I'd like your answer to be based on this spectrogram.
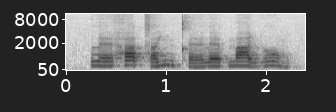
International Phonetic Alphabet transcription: lɛː˧ haː˥˨t̚sa˧˥j ɲu˧˩kʰɛː˩˧lɛː˧p̚ maː˥˨ɲɤː˥˨m

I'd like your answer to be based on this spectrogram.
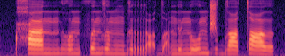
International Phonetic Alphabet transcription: ħaːnənɦɤn θənzɤnŋɡə ro̰dˤa̰nɾʉn ond͡ʒədɤː tˤɤə̯

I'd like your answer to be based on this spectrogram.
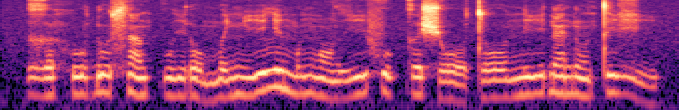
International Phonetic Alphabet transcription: ɣə˧ hu˧ ɗu˦sã˦˨kʷiː˧ ɾo˨mə˦ ɲiː˨˦li˦˨mə˧ ŋɔ̃˨ɣi˨˦fu˨ kə˦˨ʃoː˨toː˧ niː˦ɗɛ̃˦ɗũ˧ ti˦ɣi˨

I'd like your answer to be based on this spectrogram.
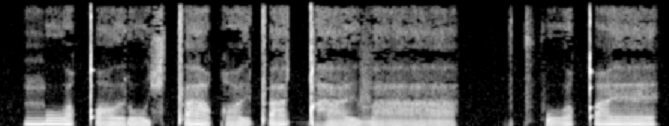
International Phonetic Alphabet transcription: ŋo˦˨qʼɔ˨ə̯ɾo˨ç tʼa˦˨qʷɘ˨ɪ̯tʼa˦ ɡ͡ǃaː˨ɪ̯vaː˨ | t͡sʼo˨˦qʼɛ˦

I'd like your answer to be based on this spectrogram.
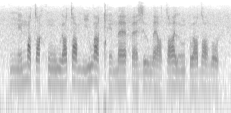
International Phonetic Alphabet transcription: ŋẽmutˤo xũ wɯtˤi miwɑǃʰẽ mæfæzɯ wæ tˤælũ ʔodˤɑðˤu

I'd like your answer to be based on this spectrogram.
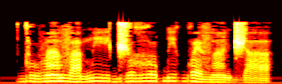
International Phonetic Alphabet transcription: du˨βã˦ va˨miː˦˨d͡ʒʊ˦ ɣʊ˦ɓi˦ ɡʷɛ˦˨vã˨ d͡ʒa˨

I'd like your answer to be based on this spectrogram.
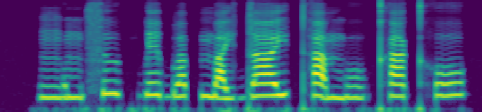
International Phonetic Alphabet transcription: ŋo˩msɯː˥˨k̚le˥˨ba˧p̚ ma˩˧j daː˧˥jt̪ʰa˧˩ muː˩kʰa˧kʰo˧˥

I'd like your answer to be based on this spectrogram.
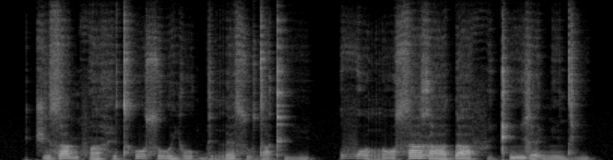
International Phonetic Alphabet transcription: t͡ʃɪ˨za˦˨ŋ fã˨ hɪ˨tʰo˦ soː˦˨joː˦ɡ͡bɪ˨rɛ˦ su˨da˨kʼiː˨ | vɔ˦˨ rɔ˨sa˦ɣa˨ ɗa˦˨ fi˨kʼĩ˦ɣɛ˨ ɲĩ˨di˨

